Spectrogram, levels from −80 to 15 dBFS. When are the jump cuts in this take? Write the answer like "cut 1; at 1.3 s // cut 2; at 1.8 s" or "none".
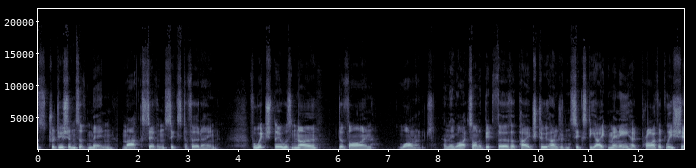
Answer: cut 1; at 1.6 s // cut 2; at 8.0 s // cut 3; at 8.3 s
